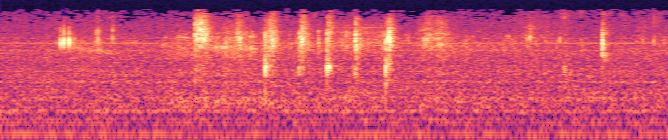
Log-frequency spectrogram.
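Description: A young woman chews and smacks her lips close to a microphone.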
